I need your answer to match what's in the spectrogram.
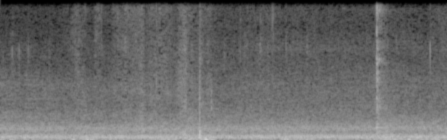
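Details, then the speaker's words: Microwave oven with panel open, cooling fan near capacitor and transformer: steady gritty grinding rumble at constant pitch; fan bearing grinding because its grease has dried out. "तो अभी हमने on किया था तो आवाज इसमें आई है। तो अब हम क्या करेंगे? इसको जो है खोल लेंगे। ये जो फैन लगा हुआ है कैपसिटर के साथ में ट्रांसफार्मर के पास में इसके फैन को खोल लेंगे। हमारी आवाज यहां से आ रही है।"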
